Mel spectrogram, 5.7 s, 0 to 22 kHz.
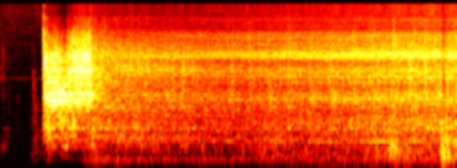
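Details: Abandoned 1966 Chevy Biscayne with numbers-matching 396 big block, after new throttle linkage and first run drawing fuel from the gas tank: starter cranks briefly, catches with a loud roar, then settles into a steady, even idle.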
